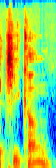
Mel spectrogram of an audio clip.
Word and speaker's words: Qigong: Non, puis en plus, le Qigong, c'est drôle parce que ça s'écrit Qigong, mais ça se prononce Qigong.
